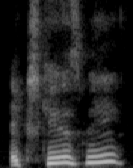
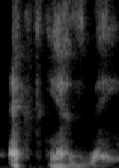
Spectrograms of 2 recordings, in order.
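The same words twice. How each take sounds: First: It is said in a strong, forceful voice. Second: It is said in a weak, feeble voice.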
